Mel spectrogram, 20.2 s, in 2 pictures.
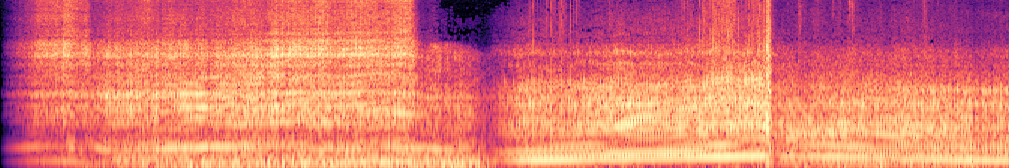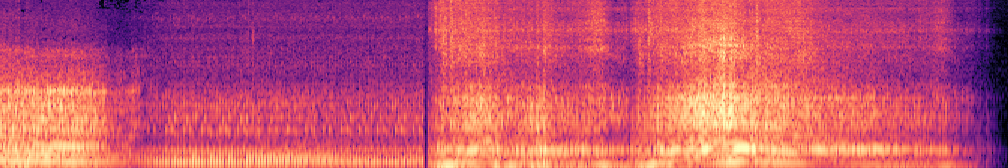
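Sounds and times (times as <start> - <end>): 
BMW M4 engine: 0.0 - 20.1.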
